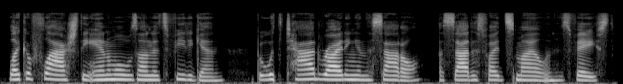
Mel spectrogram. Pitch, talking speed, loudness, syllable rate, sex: 210 Hz, 220 wpm, -18 LUFS, 5.6 syllables/s, female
